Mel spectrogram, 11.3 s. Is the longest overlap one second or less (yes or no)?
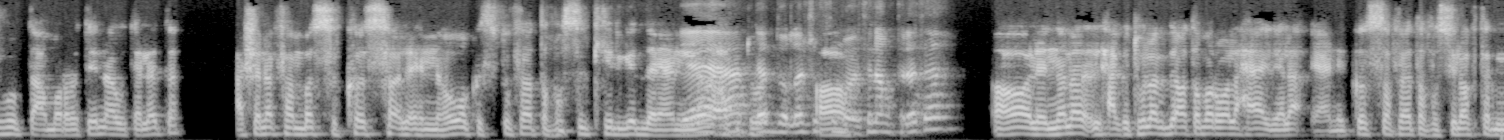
no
